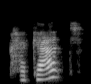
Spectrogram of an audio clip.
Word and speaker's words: Paquette: so sorry, and Sarah Paquette. Is that wrong too? I always say Sarah P because I always say it wrong. Okay. That's our girl Sarah. Yeah. Yeah, Sarah I knew, Paquette.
